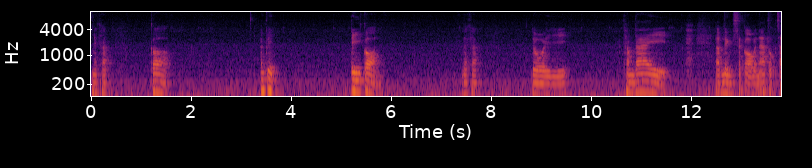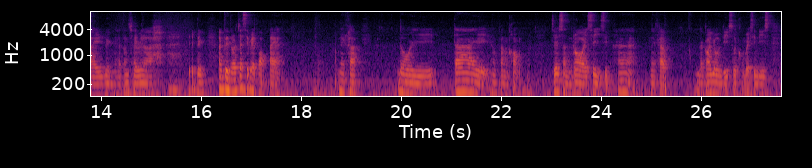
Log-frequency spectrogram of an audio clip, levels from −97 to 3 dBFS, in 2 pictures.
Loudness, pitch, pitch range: -42 LUFS, 105 Hz, 85-115 Hz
